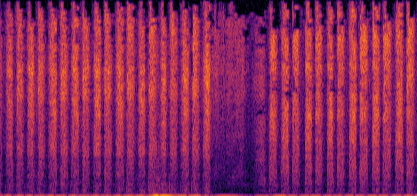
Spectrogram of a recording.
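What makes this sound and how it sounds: A white or light pencil rubs over a red apple drawing on grey paper in a spiral-bound sketchbook lying flat on a wooden desk. It makes a steady run of quick, short scratching strokes with bright, hissy rasps. A duller bump comes around the middle, then a brief pause before the strokes resume.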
